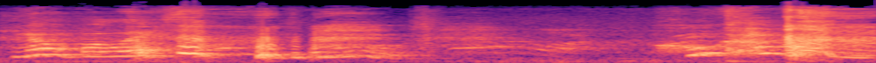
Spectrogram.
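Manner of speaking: high laughing protest. Real, not acted. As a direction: laugh while complaining. Laughing complaint.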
